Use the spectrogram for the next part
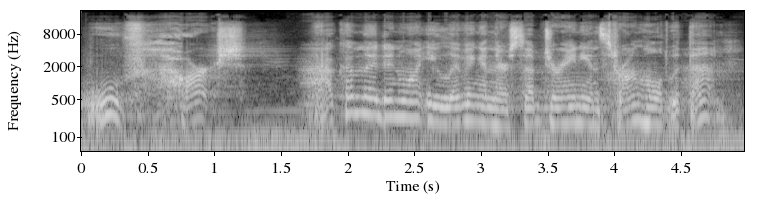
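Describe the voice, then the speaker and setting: An actress playing a blunt, irreverent companion in a video game, with a wry, casual, teasing delivery. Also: female voice, medium pitch, normal speed, lightly acted, rough recording. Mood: mock offended. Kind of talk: video game character acting. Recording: loud music under the voice.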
